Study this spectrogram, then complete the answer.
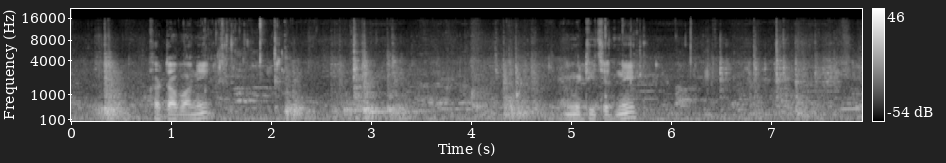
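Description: A metal ladle scrapes and clinks against a steel tray.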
